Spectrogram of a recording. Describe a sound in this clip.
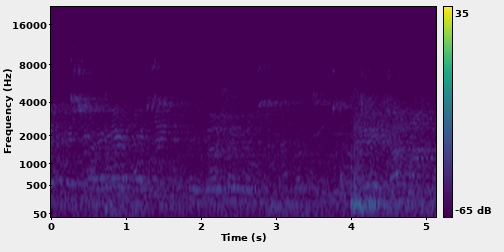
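A basketball bounces on the hardwood floor.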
